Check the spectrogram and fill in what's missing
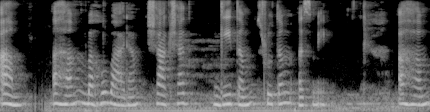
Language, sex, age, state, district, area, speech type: Sanskrit, female, 18-30, West Bengal, Jalpaiguri, urban, spontaneous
